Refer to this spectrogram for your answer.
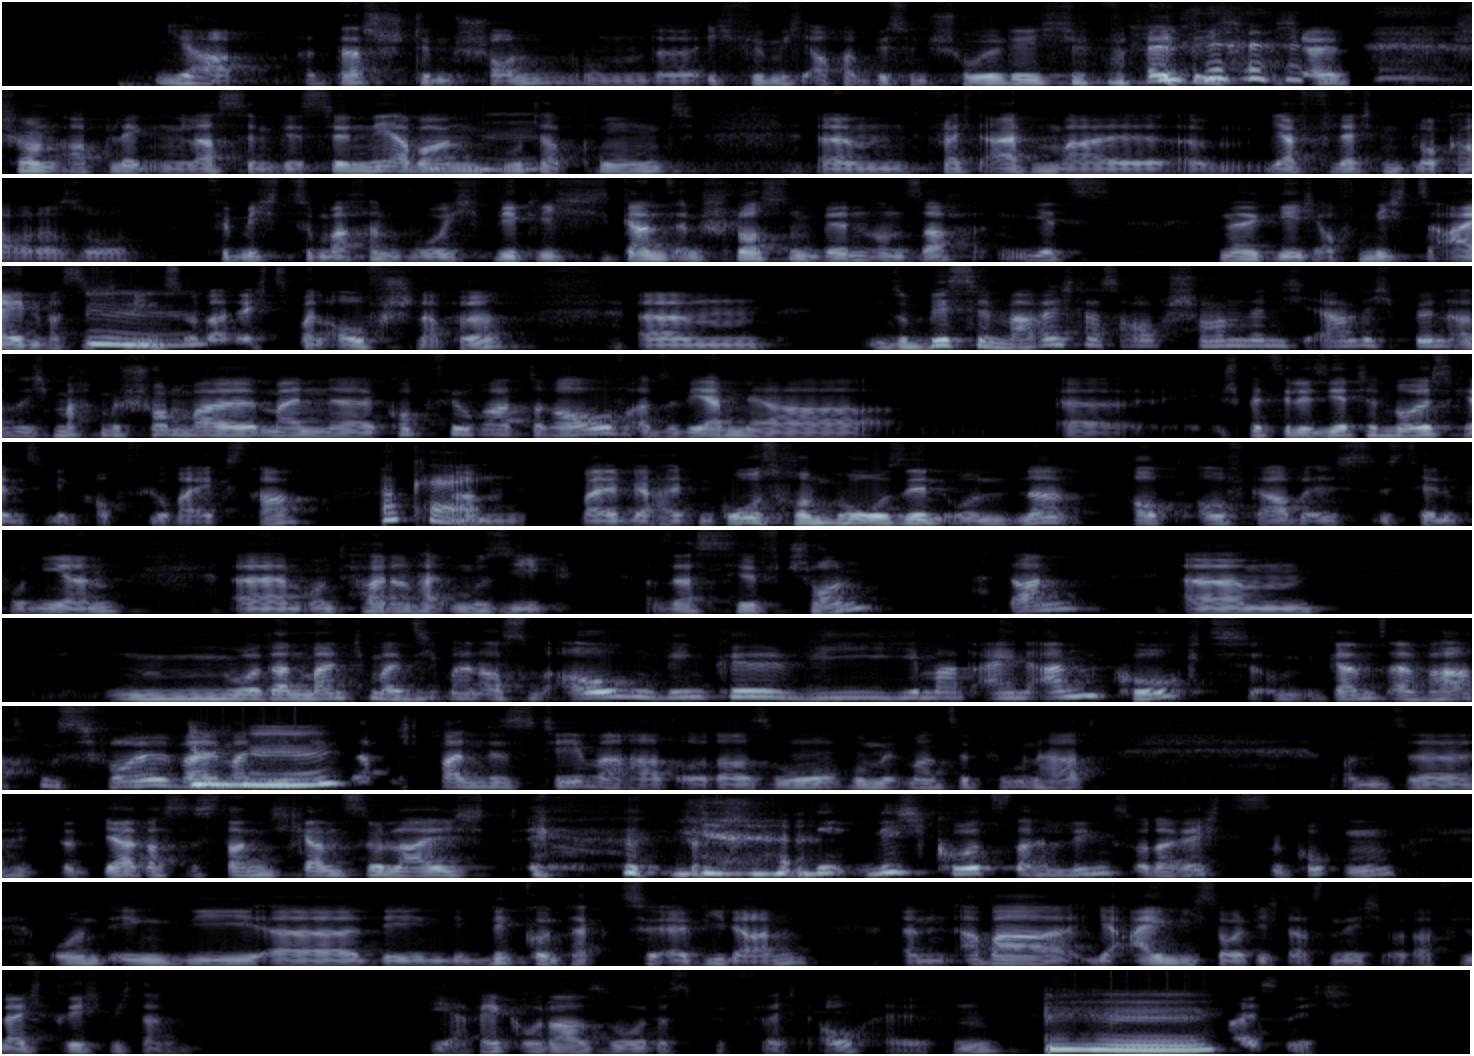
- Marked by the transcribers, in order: static; chuckle; laughing while speaking: "weil ich mich halt"; other background noise; distorted speech; laugh; chuckle
- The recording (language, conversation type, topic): German, advice, Wie kann ich meine Konzentrationsphasen verlängern, um länger am Stück tief arbeiten zu können?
